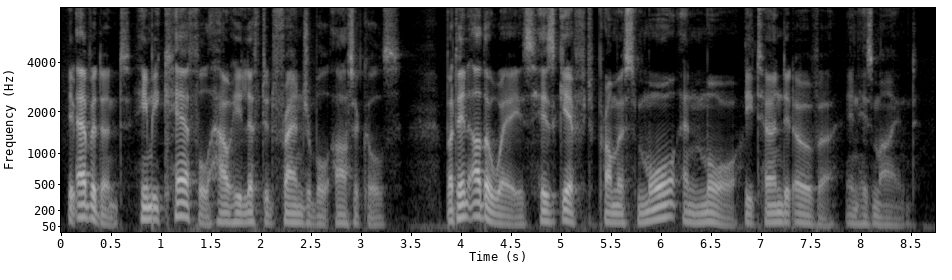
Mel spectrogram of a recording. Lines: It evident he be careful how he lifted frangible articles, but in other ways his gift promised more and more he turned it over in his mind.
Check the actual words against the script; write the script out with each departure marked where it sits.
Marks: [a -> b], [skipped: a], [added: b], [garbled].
It evident he be careful how he lifted frangible articles, but in other ways his gift promised more and more he turned it over in his mind.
